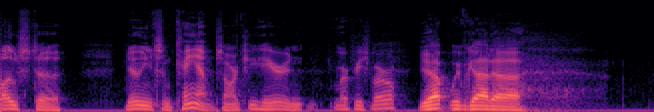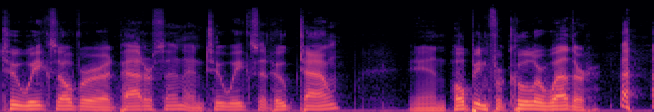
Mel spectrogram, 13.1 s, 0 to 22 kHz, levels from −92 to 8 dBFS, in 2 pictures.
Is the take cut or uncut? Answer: cut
